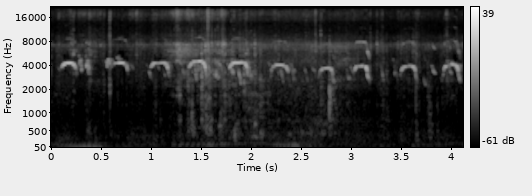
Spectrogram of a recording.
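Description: Chicks of a Lingnan, Baret and Elba chicken crossbreed peep about a dozen times in a quick, even series, high and close, with soft rustling and faint clucks underneath.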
